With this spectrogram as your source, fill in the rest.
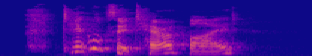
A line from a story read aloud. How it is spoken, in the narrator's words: Merlin told him with a laugh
